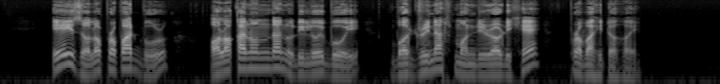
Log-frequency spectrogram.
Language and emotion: Assamese, neutral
